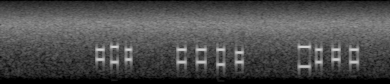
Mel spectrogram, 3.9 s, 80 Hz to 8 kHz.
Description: DTMF, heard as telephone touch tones, dialled by hand, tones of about 80 ms, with hum. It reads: 090 8857 3808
